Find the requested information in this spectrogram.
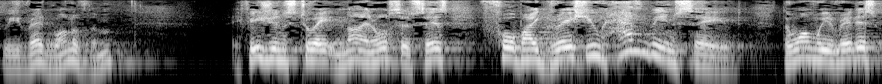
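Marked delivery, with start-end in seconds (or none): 3.4-5.6 "have" raised high and drawn out; stress on HAVE. Shown as a demonstration. Preacher quoting Ephesians on salvation's tenses, stressing "have". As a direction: punch "have" slowly to mark the completed tense.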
